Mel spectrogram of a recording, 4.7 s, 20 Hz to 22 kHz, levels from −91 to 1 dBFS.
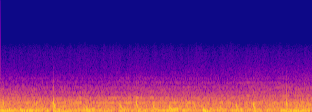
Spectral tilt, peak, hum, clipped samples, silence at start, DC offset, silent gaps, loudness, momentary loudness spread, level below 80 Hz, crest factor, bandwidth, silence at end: -14.5 dB/octave; 0 dBFS; none; under 0.1%; 0 s; under 0.1%; none; -17 LUFS; 3 LU; -22 dBFS; 14 dB; 1.7 kHz; 0 s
